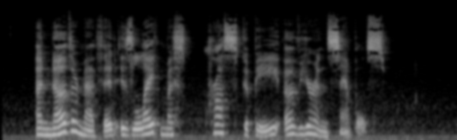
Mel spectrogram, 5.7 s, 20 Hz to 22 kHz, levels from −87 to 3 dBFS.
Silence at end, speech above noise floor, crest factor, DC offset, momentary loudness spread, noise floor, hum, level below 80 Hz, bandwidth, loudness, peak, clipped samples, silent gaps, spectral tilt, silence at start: 0.4 s; 27 dB; 20 dB; under 0.1%; 8 LU; -54 dBFS; none; -52 dBFS; 14.5 kHz; -27 LUFS; -8 dBFS; under 0.1%; none; -4 dB/octave; 0.45 s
